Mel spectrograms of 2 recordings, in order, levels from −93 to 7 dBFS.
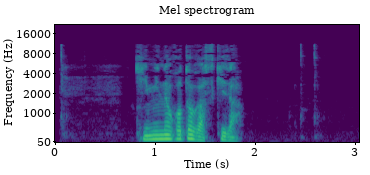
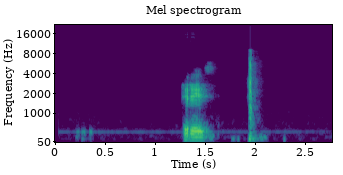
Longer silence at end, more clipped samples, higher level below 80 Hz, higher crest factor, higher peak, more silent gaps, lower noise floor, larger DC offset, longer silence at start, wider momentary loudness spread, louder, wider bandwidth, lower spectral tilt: first, 1.2 s vs 0.75 s; neither; about the same, -60 dBFS vs -64 dBFS; second, 18 dB vs 28 dB; second, -10 dBFS vs 0 dBFS; neither; second, -66 dBFS vs -71 dBFS; neither; second, 0.8 s vs 1.3 s; second, 12 LU vs 19 LU; about the same, -26 LUFS vs -24 LUFS; first, 11.5 kHz vs 9.6 kHz; first, -7 dB/octave vs -4 dB/octave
